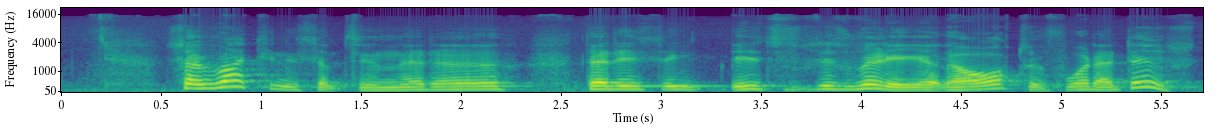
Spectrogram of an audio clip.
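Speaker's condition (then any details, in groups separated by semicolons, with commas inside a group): Deafness; cannot hear own voice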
